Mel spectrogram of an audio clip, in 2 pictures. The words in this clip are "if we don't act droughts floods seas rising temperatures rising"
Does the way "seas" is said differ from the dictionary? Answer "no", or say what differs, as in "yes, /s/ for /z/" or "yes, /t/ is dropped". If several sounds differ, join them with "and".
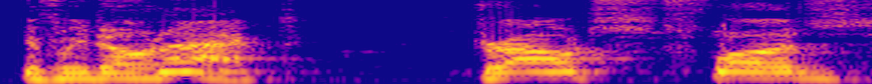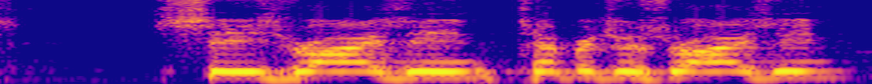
no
